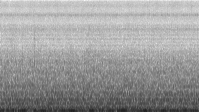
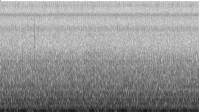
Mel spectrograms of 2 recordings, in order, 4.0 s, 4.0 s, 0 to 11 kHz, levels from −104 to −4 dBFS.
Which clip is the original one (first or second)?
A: second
